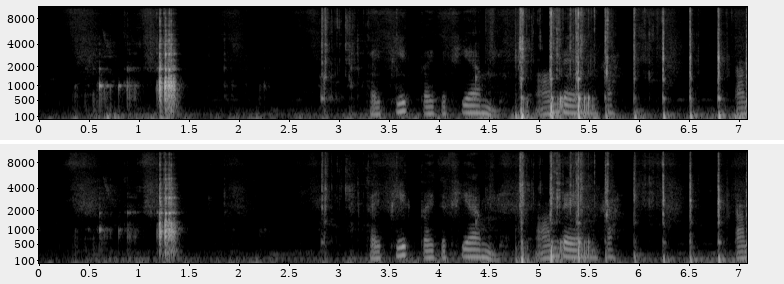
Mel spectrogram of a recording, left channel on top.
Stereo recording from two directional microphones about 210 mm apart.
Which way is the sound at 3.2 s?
10° right (ahead or behind).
